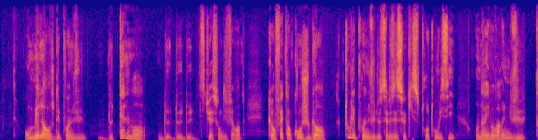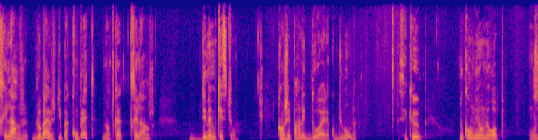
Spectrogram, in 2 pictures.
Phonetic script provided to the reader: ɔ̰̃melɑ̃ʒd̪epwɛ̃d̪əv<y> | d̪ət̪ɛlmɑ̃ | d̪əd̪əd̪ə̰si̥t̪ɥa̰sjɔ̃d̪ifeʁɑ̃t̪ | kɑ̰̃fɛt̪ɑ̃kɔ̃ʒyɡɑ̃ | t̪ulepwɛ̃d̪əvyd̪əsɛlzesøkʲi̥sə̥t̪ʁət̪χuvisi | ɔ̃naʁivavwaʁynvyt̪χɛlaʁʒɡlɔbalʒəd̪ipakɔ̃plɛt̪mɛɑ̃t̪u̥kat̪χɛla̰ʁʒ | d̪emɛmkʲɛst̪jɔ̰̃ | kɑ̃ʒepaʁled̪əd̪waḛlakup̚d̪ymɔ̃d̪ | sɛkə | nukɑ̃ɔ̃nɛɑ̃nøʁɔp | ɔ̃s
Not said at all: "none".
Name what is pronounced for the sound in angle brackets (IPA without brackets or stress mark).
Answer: y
